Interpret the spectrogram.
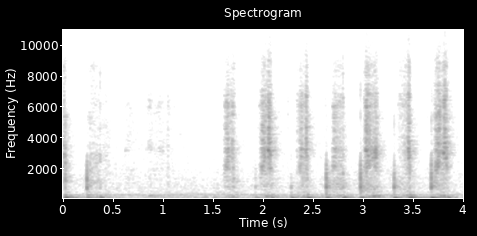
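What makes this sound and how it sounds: A wooden stylus makes short scratches near the bottom of a black wax-coated scratch art paper page in a spiral pad. About ten quick, dry, raspy strokes with bright, hissy edges come in an uneven rhythm over a steady low hum.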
